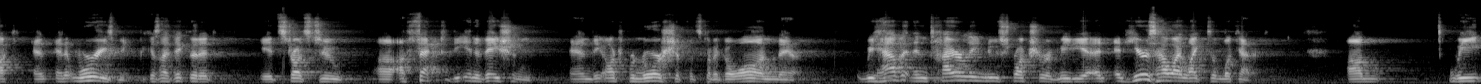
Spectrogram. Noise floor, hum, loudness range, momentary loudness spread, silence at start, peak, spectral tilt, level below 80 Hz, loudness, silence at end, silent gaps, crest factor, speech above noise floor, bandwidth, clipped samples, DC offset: -45 dBFS; none; 3 LU; 12 LU; 0 s; -2 dBFS; -1.5 dB/octave; -66 dBFS; -18 LUFS; 0 s; none; 20 dB; 25 dB; 13 kHz; under 0.1%; under 0.1%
